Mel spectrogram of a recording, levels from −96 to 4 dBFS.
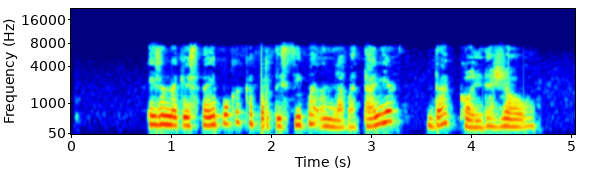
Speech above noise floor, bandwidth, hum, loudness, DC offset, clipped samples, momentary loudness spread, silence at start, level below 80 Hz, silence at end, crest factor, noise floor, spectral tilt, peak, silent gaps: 57 dB; 7.8 kHz; none; -17 LUFS; under 0.1%; under 0.1%; 8 LU; 0.75 s; -56 dBFS; 0.4 s; 16 dB; -73 dBFS; -5.5 dB/octave; 0 dBFS; none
